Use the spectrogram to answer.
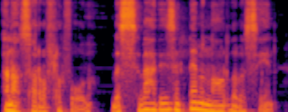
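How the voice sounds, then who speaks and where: A man's voice: medium pitch, racing, mellow, husky. A man voicing a flustered Egyptian hospital caretaker. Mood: pleading.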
